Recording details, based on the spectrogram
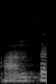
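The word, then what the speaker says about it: answer: तो आंसर हम लोग जो पढ़ते हैं तो यहां पर डब्ल्यू साइलेंट होता है।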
